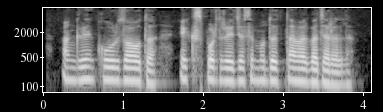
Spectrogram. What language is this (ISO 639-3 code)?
uzb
